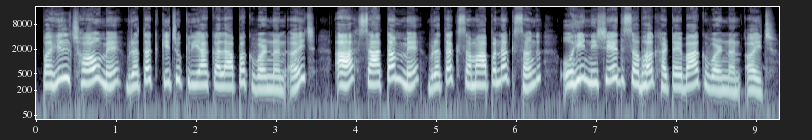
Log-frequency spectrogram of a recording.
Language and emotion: Maithili, neutral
